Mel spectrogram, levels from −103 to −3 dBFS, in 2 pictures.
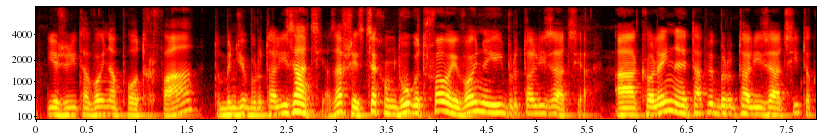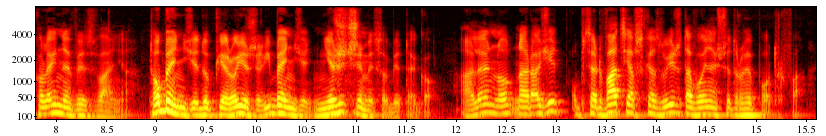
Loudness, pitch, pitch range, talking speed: -30 LUFS, 145 Hz, 130-160 Hz, 160 wpm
